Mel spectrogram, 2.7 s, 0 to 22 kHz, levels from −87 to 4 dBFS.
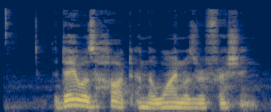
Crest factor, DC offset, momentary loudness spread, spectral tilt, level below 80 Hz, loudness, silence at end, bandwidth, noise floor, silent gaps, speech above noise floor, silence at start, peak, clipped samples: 16 dB; under 0.1%; 9 LU; -5.5 dB/octave; -56 dBFS; -20 LUFS; 0.15 s; 16.5 kHz; -47 dBFS; none; 27 dB; 0.55 s; -4 dBFS; under 0.1%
